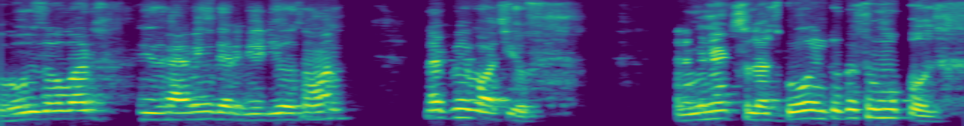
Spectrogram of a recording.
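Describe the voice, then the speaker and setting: The speech has an Indian accent and a fairly quick pace. Long, frequent pauses break it up. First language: Hindi. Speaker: yoga instructor. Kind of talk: online fitness class instruction.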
